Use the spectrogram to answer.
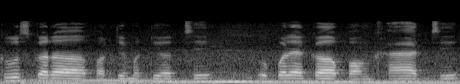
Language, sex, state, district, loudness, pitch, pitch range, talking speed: Odia, male, Odisha, Khordha, -19 LUFS, 135 Hz, 125-140 Hz, 90 wpm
